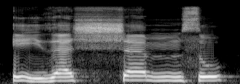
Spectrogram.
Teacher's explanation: তাহলে অর্থের পরিবর্তন হয়ে যাবে লেখাটি শুদ্ধভাবে হবে না এ কারণে পড়ার সময় আলিফ লাম উচ্চারণ হবে না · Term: আলিফ লাম বাদ পড়ে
